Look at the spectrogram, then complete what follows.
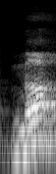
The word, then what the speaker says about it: know: अगर एन मिले तो, के तुरंत बाद एन मिले तो, या के और एन दोनों एक साथ आए तो के साइलेंट होता है, एन पढ़ते हैं, एन मतलब ना पढ़ते हैं, तो KNOW ये क्या हो जाएगा, नो।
